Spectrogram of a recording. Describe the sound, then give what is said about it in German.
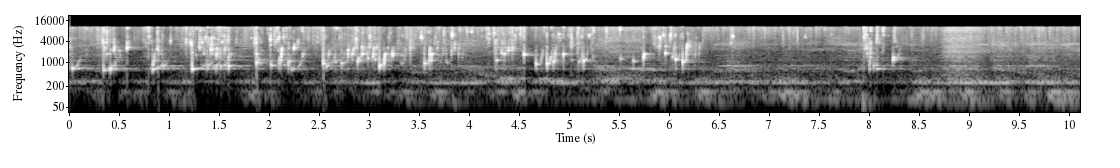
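A urine stream trickles and splashes into toilet water, breaking into irregular drips and spurts before tapering off into final drops, fairly loud with no voices. “Bis zum letzten Tropfen wird hier die Blasen ausgequetscht.”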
